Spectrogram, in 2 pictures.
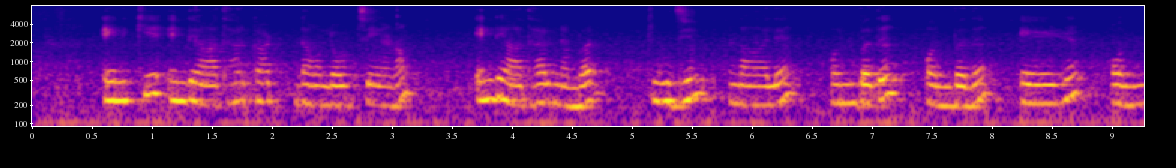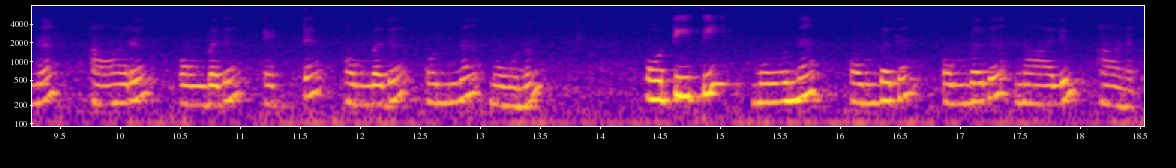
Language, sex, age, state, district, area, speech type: Malayalam, female, 18-30, Kerala, Thiruvananthapuram, rural, read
